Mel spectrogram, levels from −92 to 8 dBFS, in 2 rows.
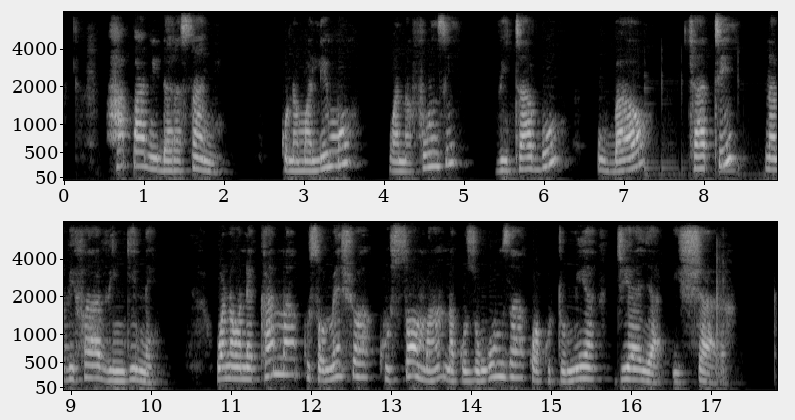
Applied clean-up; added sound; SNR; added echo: neural separator model SepFormer DNS4.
